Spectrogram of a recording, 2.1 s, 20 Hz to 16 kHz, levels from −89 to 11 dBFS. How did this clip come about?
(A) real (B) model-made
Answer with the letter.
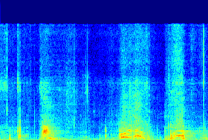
B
